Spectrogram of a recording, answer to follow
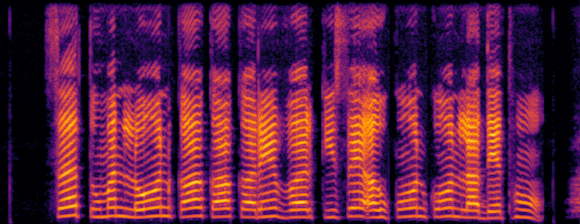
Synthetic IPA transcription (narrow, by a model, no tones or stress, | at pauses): set̪ʊmənloːnkaːkaːkəɾẽːʋəɾkɪseːəuːkoːnkoːnlaːd̪eːt̪ɦõː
